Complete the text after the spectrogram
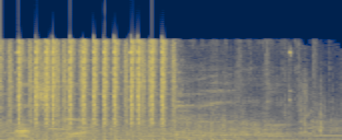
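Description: Rapid automatic gunfire rattles close by.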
